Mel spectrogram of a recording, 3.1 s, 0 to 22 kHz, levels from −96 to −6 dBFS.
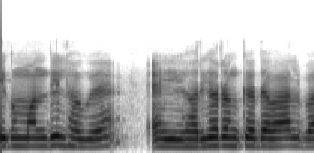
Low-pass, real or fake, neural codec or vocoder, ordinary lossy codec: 7.2 kHz; real; none; none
